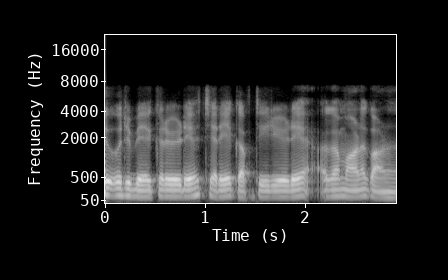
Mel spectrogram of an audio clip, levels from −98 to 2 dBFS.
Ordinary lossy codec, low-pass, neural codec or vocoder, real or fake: none; 7.2 kHz; codec, 24 kHz, 1.2 kbps, DualCodec; fake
